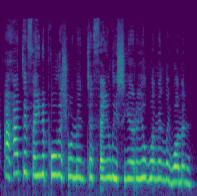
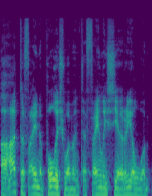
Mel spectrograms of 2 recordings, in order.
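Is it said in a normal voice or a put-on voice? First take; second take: put-on voice; normal voice. First: It is said in an imitation of the commenter. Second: It is read in the speaker's normal voice.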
